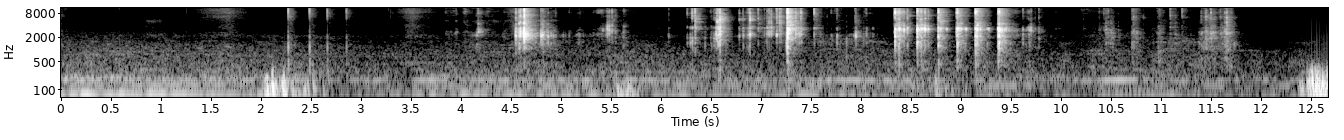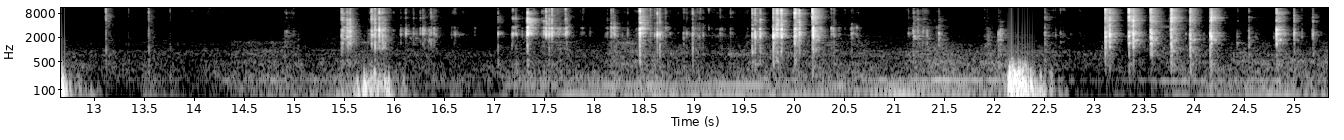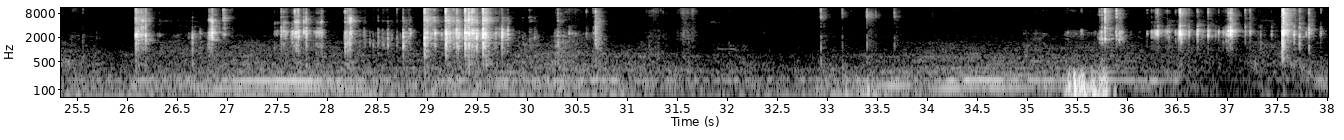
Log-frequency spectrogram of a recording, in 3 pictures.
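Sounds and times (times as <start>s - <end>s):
plastic toy pieces clicking: 4.4s - 9.8s, 15.4s - 25.3s, 26.0s - 30.9s, 35.5s - 38.0s.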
